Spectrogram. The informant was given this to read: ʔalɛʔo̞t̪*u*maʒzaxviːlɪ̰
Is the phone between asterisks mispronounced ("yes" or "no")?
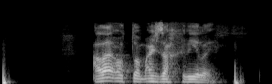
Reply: yes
